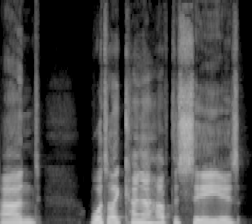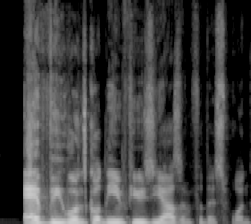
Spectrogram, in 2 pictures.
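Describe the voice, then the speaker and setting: A man with a Scottish accent at a moderate pace, pitch swinging very widely, in a very clean, dry, close recording with no echo and a silent background. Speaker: political commentary youtuber. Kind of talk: casual commentary monologue.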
